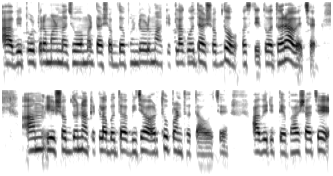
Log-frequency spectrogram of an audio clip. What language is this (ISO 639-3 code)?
guj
